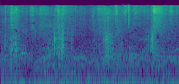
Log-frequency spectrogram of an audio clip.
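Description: Footsteps on gravel, about one step every half second, over a steady low rumble, with voices murmuring faintly in the background.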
